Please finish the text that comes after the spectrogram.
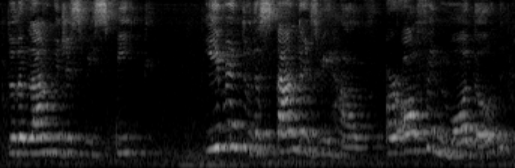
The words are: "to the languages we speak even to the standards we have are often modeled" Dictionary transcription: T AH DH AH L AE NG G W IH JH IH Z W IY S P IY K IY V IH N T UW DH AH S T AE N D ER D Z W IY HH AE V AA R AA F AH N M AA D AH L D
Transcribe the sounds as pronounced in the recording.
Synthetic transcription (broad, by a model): T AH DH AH L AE NG G W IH JH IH S W IY S P IY K IY V IH N T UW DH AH S T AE N D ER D S W IY HH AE V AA R AA F AH N M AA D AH L D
